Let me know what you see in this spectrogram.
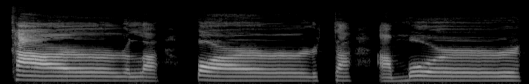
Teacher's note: vão fazer com R retroflex ó que faz uma curva na língua · E tem pessoas que são do interior, interior do Paraná, interior de São Paulo, né, interior de Minas, algumas cidades aí do interior, vão fazer com R retroflexo, ó, que faz uma curva na língua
